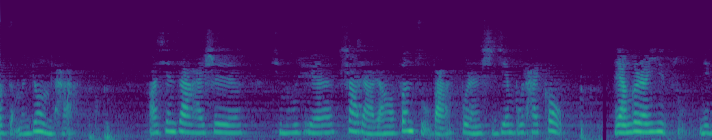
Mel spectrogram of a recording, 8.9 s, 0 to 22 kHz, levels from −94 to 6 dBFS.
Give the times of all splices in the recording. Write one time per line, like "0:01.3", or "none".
0:07.6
